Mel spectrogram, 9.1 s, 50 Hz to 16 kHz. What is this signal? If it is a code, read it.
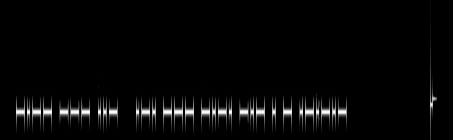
Morse code, heard as a keyed tone, about 22 wpm, 700 Hz. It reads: YOU ROCKET.
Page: morse-code-ninja-practice-22wpm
